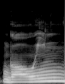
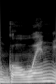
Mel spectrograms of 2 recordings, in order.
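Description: First: "going" with a tense "een" ending; sound to avoid. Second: "going" with a relaxed "en" ending; correct sound. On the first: Teacher shows learners what not to say, "go-een". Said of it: "no, going y como es". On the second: Teacher corrects learners, "going" with an e sound. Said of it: "going y como es". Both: Shown as a demonstration.

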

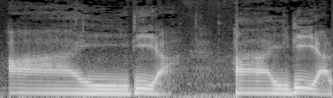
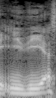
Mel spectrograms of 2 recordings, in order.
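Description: First: "airía" drawn out, opening on "eye", D tapped; American IDEA. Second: "idea" starting with a Spanish I; wrong IDEA, "idía". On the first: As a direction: stretch "airía" slowly. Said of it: "la D como una R suave". ("airía" alargado, con R suave) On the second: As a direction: say "idea" as "ee-DEE-a". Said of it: "no se dice idea". ("idea" como "idía") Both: Shown as a demonstration.

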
